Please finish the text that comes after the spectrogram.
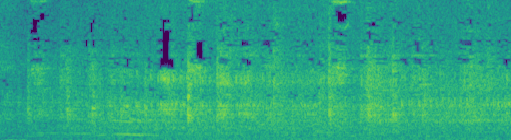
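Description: Steady construction-site noise with a deep, continuous rumble of heavy machinery like excavators, plus faint clanks and mechanical rattles drifting in the background.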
